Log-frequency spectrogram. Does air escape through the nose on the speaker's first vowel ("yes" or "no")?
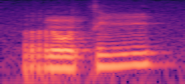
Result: yes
